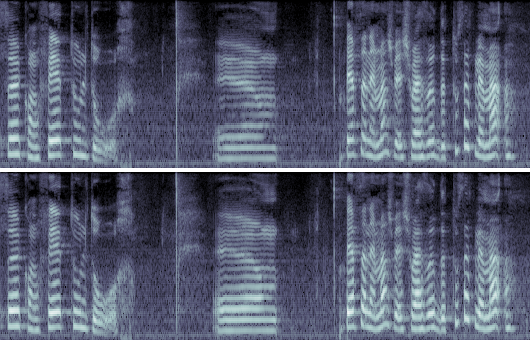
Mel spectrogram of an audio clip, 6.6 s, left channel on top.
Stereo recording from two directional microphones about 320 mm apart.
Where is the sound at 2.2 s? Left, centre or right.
Centre.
